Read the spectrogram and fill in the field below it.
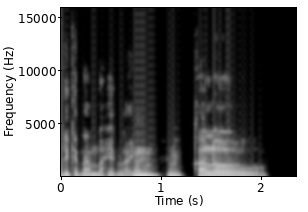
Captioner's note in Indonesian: berdehem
